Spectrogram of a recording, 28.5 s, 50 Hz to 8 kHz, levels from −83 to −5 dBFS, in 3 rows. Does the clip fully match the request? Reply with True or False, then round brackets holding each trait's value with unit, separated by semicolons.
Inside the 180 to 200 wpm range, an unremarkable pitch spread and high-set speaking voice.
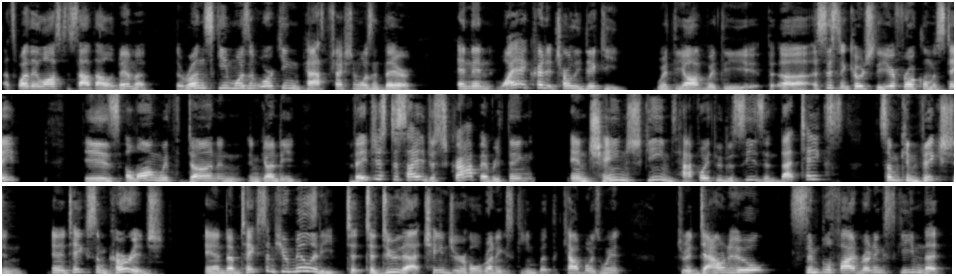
True (190 wpm; 4.2 semitones; 205 Hz)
